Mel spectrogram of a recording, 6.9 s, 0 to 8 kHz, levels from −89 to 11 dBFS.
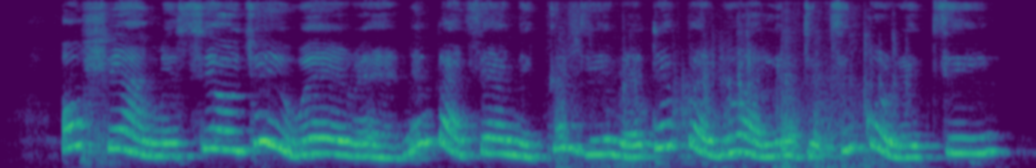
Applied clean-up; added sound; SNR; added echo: neural separator model SepFormer DNS4.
